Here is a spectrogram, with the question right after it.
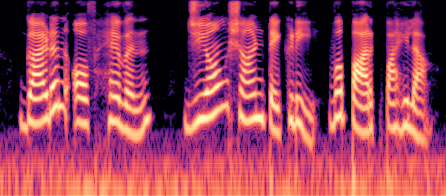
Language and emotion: Marathi, neutral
